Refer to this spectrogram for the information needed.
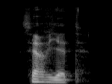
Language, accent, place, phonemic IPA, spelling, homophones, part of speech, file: French, France, Lyon, /sɛʁ.vjɛt/, serviettes, serviette, noun, LL-Q150 (fra)-serviettes.wav
- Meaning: plural of serviette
